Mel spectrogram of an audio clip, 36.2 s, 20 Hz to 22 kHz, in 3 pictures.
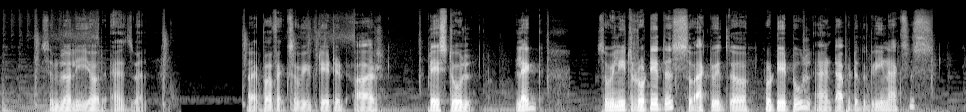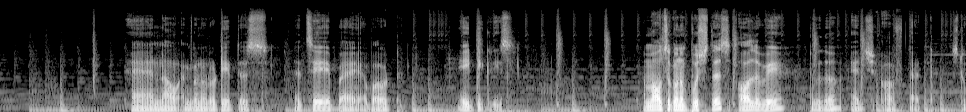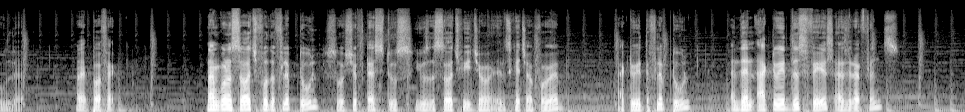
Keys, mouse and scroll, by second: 0.2 m, 0.7 click, 2.0 3, 2.0 Return, 2.5 Escape, 2.5 middle click, 2.7 middle click, 3.6 shift+middle click, 5.9 middle click, 6.9 click, 7.3 middle click, 8.2 q, 9.4 Right, 9.7 Left, 11.8 click, 12.8 middle click, 13.5 click, 17.2 8, 17.4 Return, 17.9 space, 18.2 middle click, 19.2 m, 20.1 click, 20.5 Right, 22.3 click, 23.3-24.8 middle drag, 24.5 space, 26.5-28.8 typing, 31.4 click, 32.3 middle click, 33.0-33.4 middle drag, 33.9-36.2 drag, 35.0 middle click.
